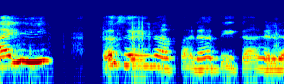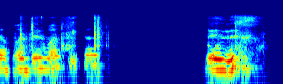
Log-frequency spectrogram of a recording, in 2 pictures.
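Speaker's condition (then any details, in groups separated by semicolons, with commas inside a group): Cerebral palsy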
